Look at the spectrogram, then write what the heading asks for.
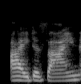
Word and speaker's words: Aille: With the pronunciation of that name, it's actually a common question as to how you actually pronounce it, because it's spelled more similar to ale, or sometimes people will call us. They think but really it comes from the French verb aller, which means to move forward.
